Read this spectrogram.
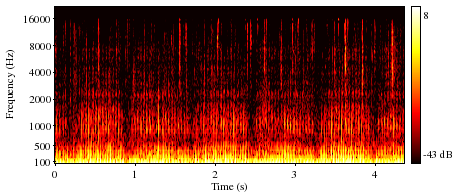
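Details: Domestic cat purring, a low throaty rumble swelling and fading in regular breath cycles about once a second, with crackling fire sounds in the background.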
